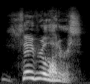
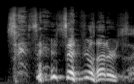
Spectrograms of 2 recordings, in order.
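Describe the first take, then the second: First: Said in the usual way. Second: Laughing through "Save your letters", slow and higher. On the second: Real, not acted. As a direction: give up and laugh while repeating it. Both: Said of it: "repeated laughing".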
